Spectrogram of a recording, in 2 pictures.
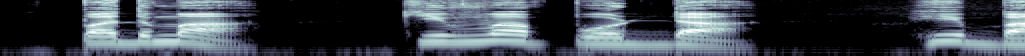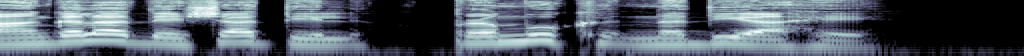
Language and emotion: Marathi, neutral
